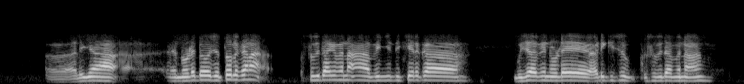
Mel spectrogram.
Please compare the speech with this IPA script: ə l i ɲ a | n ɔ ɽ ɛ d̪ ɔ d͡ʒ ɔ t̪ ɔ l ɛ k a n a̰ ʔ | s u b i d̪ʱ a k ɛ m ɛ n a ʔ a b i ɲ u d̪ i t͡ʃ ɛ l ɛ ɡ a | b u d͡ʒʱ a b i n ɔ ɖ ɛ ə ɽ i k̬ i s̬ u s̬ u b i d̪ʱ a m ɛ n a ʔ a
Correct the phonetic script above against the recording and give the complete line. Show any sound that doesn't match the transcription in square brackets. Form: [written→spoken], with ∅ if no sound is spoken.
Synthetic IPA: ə l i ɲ a | n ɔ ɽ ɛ d̪ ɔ d͡ʒ ɔ t̪ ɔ l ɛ k a n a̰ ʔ | s u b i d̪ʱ a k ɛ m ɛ n a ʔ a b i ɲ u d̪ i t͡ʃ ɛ l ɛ [ɡ→k] a | b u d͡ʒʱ a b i n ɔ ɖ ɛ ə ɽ i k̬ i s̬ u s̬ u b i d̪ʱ a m ɛ n a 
